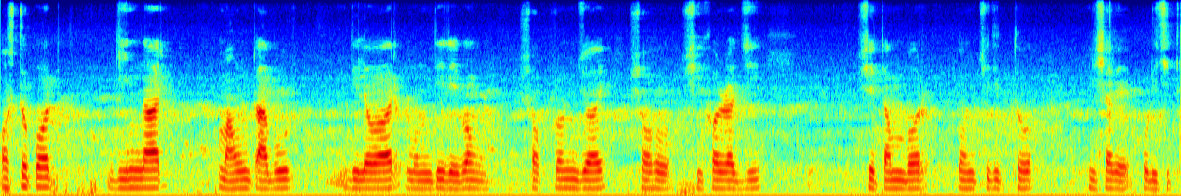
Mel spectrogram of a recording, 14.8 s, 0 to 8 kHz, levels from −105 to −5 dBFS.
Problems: constant background noise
